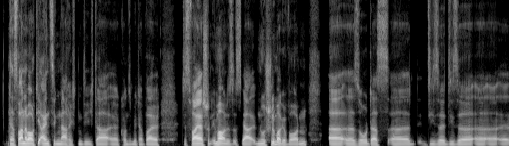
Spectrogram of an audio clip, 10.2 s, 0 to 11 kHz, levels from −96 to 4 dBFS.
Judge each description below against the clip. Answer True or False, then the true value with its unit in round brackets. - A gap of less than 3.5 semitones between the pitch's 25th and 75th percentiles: True (2.9 semitones)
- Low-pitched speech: True (105 Hz)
